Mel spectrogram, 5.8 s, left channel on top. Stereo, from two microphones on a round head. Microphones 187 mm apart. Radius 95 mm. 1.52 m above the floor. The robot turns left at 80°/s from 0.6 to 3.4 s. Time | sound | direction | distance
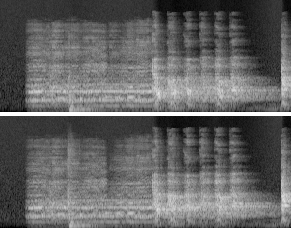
1.4 | keys jangling | 75° right (ahead or behind) | 2.5 m
3.0 | a dog barking | 15° left (ahead or behind) | 7.5 m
